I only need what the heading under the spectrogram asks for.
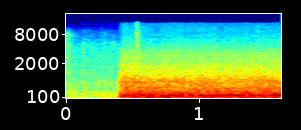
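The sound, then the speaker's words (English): Heavy rain suddenly comes in loud and dense after a brief quiet moment, a steady roar of downpour with a deep rumbling undertone, a storm pounding outdoors at a Christmas tree display in Dunderave. “The rain is pounding down, and around the province, there are a number of weather warnings.”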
